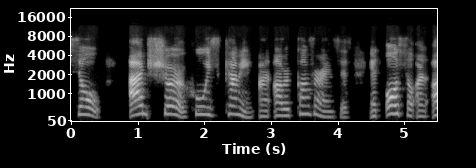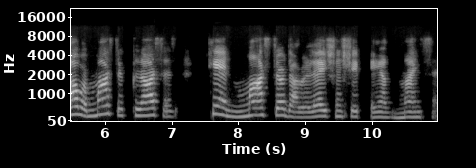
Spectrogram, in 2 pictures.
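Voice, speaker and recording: Over a quiet background, a woman speaks very slowly with lively intonation, a fairly high pitch and a bright, sharp tone, in a dry, close sound with no echo. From Croatia. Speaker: professor, lecturer. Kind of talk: online masterclass lecture. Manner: halting, repetitive phrasing.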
